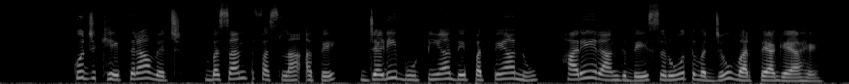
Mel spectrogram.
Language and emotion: Punjabi, neutral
